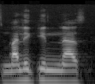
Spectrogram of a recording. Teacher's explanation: অনেকে দেখলাম মাতে গিয়ে টানছে এখানে টানা যাবে না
